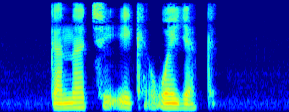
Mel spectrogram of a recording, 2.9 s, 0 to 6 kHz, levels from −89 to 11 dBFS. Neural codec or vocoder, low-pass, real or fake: none; 5.4 kHz; real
